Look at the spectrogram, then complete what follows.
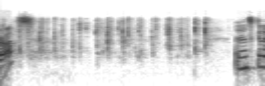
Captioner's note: keyboard keys clacking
